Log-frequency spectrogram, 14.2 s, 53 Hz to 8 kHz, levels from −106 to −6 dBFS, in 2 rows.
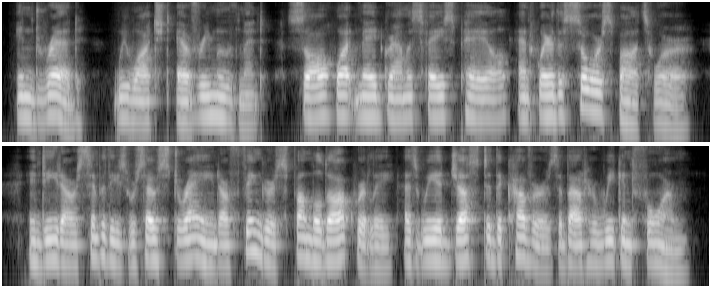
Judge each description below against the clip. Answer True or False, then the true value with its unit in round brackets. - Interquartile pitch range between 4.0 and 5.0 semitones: False (2.9 semitones)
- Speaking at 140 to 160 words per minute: True (155 wpm)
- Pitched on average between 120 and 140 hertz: True (135 Hz)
